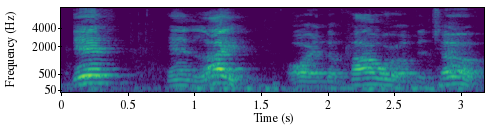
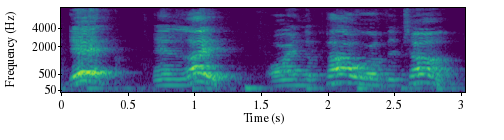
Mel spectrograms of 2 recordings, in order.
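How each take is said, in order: First: It is read at a normal, quieter volume. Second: It is read louder, with more power.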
